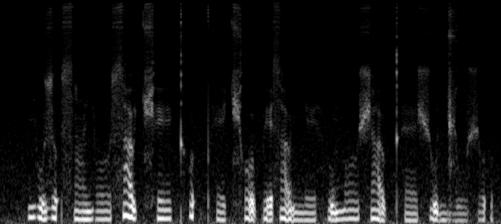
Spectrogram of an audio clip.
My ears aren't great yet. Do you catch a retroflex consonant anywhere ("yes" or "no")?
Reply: no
